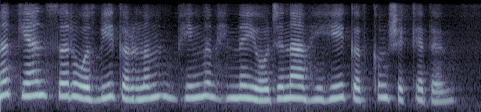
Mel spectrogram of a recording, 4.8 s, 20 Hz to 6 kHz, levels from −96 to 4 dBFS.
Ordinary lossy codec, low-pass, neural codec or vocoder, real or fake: Opus, 64 kbps; 5.4 kHz; codec, 16 kHz, 0.2 kbps, FocalCodec; fake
